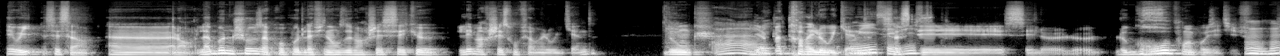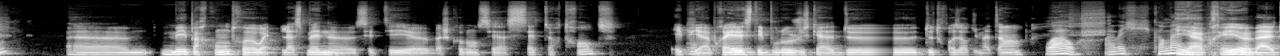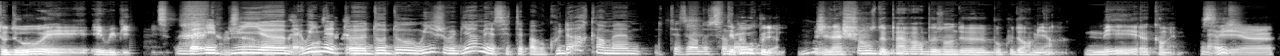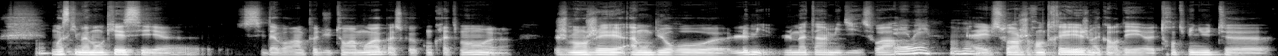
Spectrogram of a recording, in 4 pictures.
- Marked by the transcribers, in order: static; stressed: "Ah"; drawn out: "c'est"; stressed: "gros"; distorted speech; other background noise; tapping; put-on voice: "repeat"; chuckle; other noise
- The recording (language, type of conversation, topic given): French, podcast, Comment as-tu vécu ton premier vrai boulot ?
